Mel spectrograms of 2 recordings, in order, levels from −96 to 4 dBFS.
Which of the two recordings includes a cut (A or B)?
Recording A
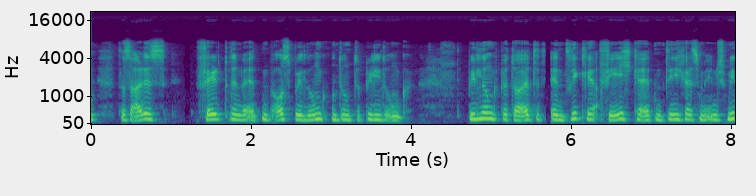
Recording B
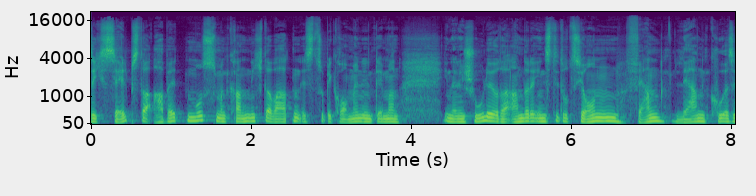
A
